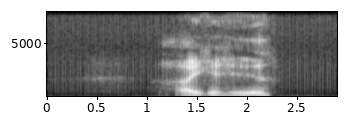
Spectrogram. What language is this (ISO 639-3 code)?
dan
